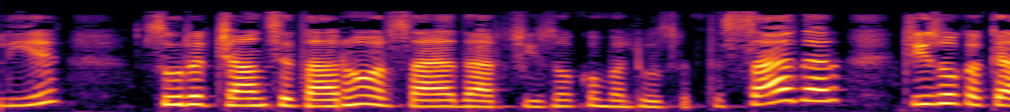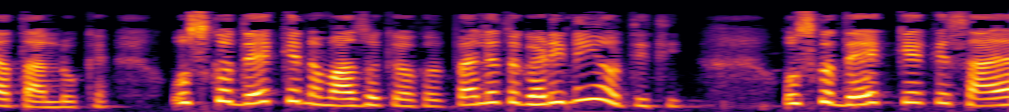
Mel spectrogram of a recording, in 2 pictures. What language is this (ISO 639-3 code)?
urd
